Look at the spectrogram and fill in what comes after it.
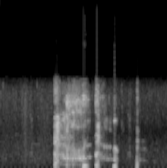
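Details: A short run of about four harsh cough bursts over a low steady hum, from a speaker who apologizes for how they sound and says they haven't taken their allergy medication.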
